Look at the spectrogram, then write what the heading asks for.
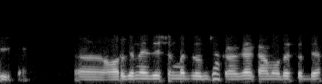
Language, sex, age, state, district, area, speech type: Marathi, male, 60+, Maharashtra, Akola, rural, conversation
